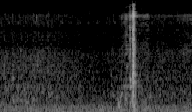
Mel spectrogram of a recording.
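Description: Faint water sloshing, then about one and a half seconds in a single sharp strike as a spear is thrust down into a hole in the reef, the hit that spears an octopus hiding inside.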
